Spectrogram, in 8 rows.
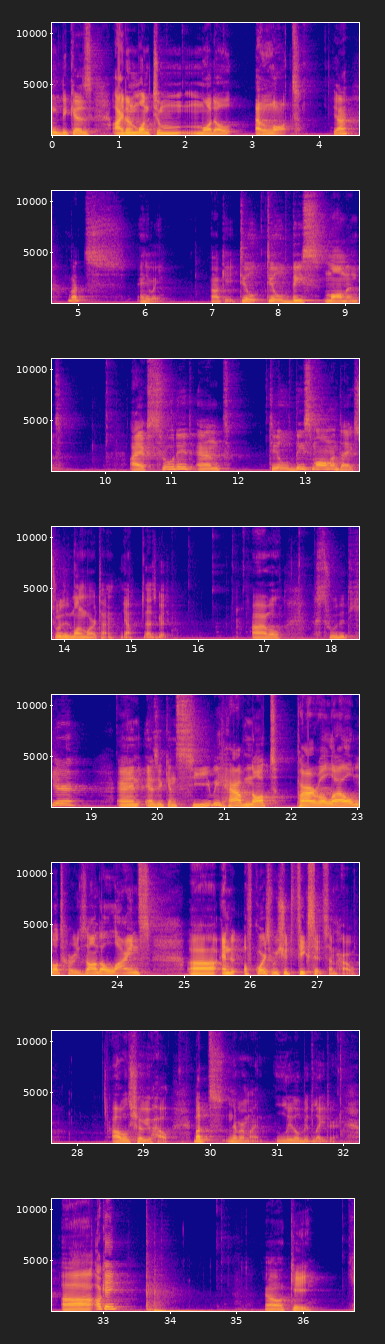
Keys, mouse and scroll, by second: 0.1 alt+click, 2.4 alt+click, 3.3 w, 4.1 shift+click, 10.6 shift+click, 14.9 alt+middle click, 15.8 click, 16.5 alt+click, 17.0 scroll up 1, 17.7 shift+click, 28.5 middle click, 29.6 shift+click, 34.7 click, 36.6 click.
